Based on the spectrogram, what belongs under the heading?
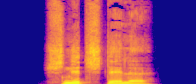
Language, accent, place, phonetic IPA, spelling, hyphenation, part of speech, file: German, Germany, Berlin, [ˈʃnɪtˌʃtɛlə], Schnittstelle, Schnitt‧stel‧le, noun, De-Schnittstelle.ogg
- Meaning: 1. interface 2. point of intersection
